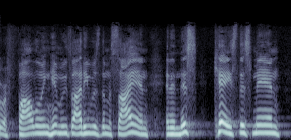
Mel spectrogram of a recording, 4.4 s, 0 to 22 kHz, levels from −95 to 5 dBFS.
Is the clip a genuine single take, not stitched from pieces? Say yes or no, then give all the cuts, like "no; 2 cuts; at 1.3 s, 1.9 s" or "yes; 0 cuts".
yes; 0 cuts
